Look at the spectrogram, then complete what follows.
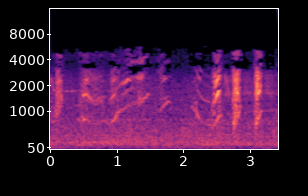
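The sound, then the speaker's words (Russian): A thin, grey dog whimpers and whines in thin, high, wavering cries that slide up and down, ending with three sharper, louder yelps in quick succession. No one speaks. “Бедный, худой какой. Хороший, хороший пес.”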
